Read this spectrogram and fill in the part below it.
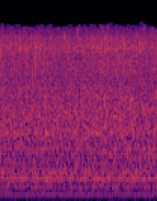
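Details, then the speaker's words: Whisper Flow variable-speed pump stepping up to speed three of four: soft even airy whoosh and faint hum from the motor cooling fan, which needs more fan as speed rises; much quieter than a traditional pump, normal running. "as it gets faster needs more fan here's speed three still much much quieter than a traditional pump"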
